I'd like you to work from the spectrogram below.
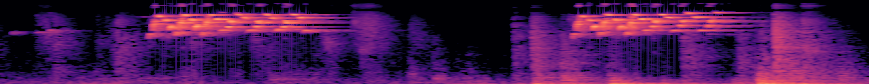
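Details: Competition European goldfinch that won third place at a Casablanca bird lovers' contest singing two fast, jingling twitter runs about one and a half seconds each, with soft knocks and handling noise near the end.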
